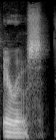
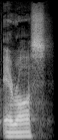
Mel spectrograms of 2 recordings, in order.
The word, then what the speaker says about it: Eros: The next one we're going to talk about is Eros, and I think a lot of people know what Eros is when they hear it, or Eros, however you pronounce it, E-R-O-S,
